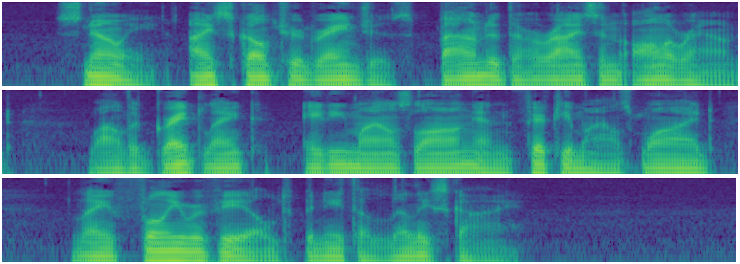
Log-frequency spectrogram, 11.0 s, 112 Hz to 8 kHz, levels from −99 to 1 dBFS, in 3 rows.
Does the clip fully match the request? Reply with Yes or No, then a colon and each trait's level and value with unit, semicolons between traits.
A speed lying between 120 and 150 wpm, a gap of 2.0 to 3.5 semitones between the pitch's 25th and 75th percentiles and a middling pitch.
No: average, 145 wpm; average, 2.8 semitones; very low, 80 Hz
